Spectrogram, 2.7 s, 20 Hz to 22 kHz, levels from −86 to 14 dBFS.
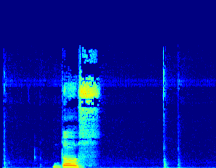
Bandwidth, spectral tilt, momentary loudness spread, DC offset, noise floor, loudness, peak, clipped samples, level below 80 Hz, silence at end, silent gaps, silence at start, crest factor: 16.5 kHz; -3 dB/octave; 22 LU; under 0.1%; -66 dBFS; -18 LUFS; -4 dBFS; under 0.1%; -68 dBFS; 0.65 s; none; 0.65 s; 20 dB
